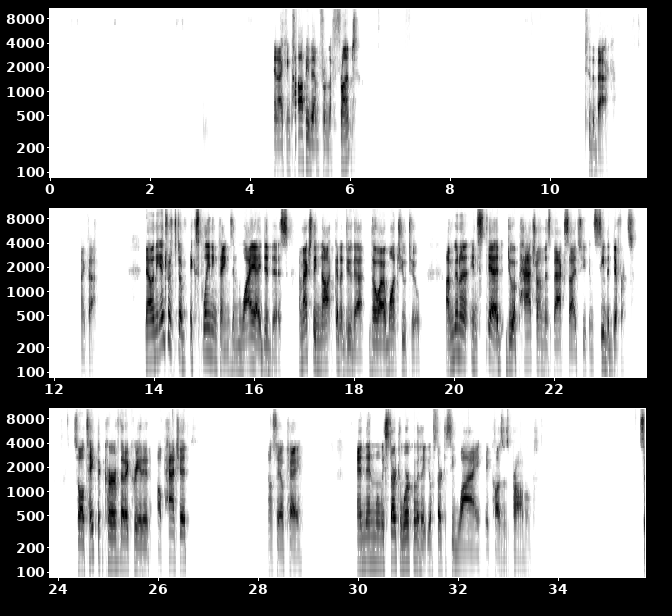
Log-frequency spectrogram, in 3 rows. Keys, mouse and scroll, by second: 0.9 click, 1.7 shift+click, 3.0 shift+click, 4.3 shift+click, 6.8-7.9 typing, 9.3 typing, 10.2 click, 12.3 click, 14.8 right click, 19.4 ctrl+z, 21.3 Escape, 22.8 ctrl+z, 24.6 click, 25.9-27.3 typing, 28.8 click, 30.3 click, 30.4-31.2 typing, 35.4 click.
